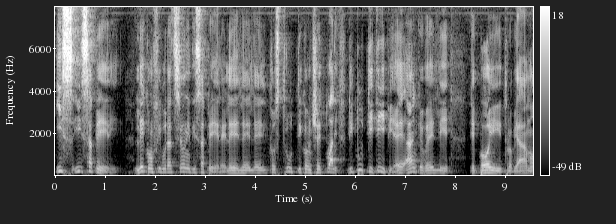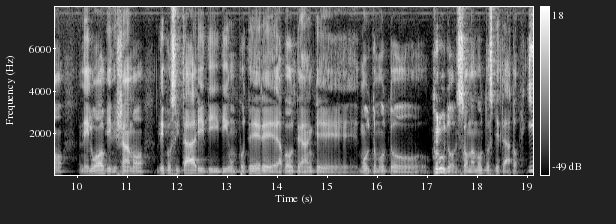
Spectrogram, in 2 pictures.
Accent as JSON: {"language": "Italian", "region": "Friuli-Venezia Giulia", "country": "Italy", "said": "io in realtà sono friulano"}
